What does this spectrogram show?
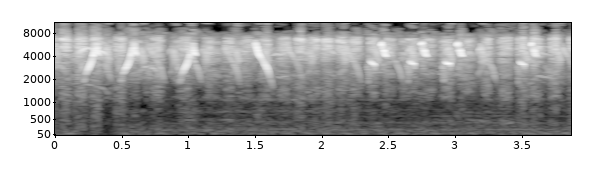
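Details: Bar-winged prinia calling to draw in other birds: a fast series of sharp, bright chirps, each a quick downward-then-rising sweep, repeated several times a second with a steady high background hiss.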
